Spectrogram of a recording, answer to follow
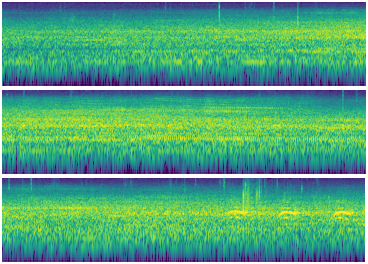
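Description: Distant engine noise that slowly swells and then eases off as something passes by. A few short bird calls come near the end.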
